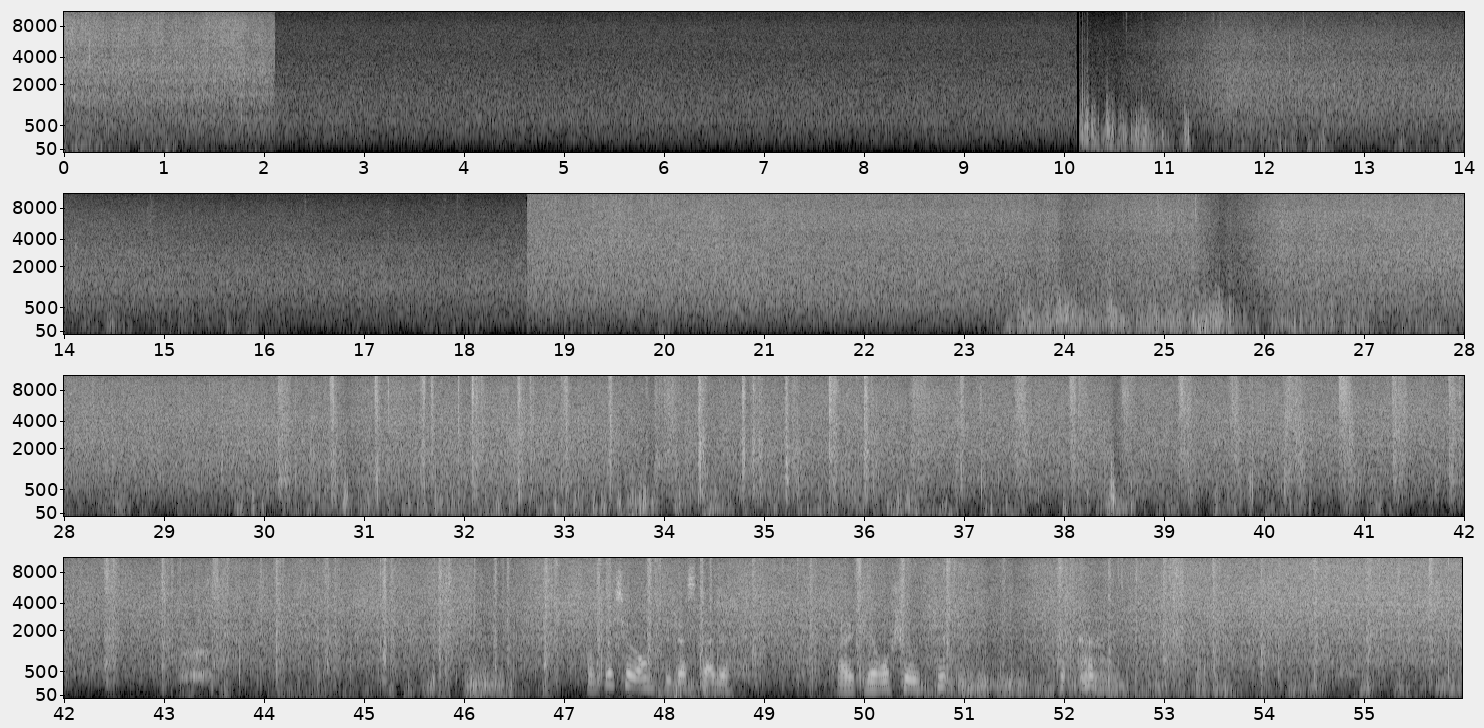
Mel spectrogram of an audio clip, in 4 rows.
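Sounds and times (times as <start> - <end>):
waterfall rushing: 0.0 - 2.2, 18.5 - 55.9
wind buffeting microphone: 10.2 - 16.1, 23.4 - 28.8, 29.6 - 42.0, 43.0 - 47.0, 50.5 - 55.9
footsteps crunching in snow: 29.2 - 55.9.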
